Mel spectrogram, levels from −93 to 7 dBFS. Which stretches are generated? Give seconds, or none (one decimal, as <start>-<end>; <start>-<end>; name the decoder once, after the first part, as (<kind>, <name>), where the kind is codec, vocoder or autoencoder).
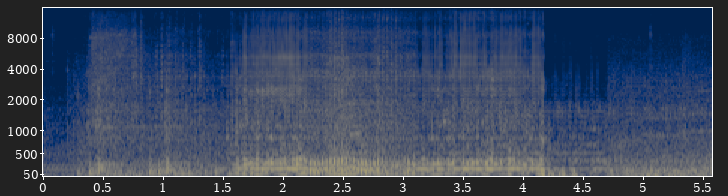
1.5-2.2 (vocoder, BigVGAN v2); 3.1-4.7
